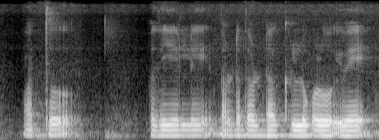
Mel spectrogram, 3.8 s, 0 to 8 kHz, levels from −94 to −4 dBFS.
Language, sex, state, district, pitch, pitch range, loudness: Kannada, male, Karnataka, Koppal, 110 Hz, 105-115 Hz, -16 LUFS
